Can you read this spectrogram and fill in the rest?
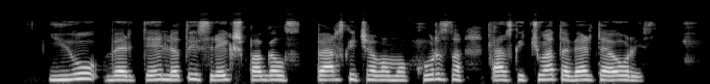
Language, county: Lithuanian, Kaunas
